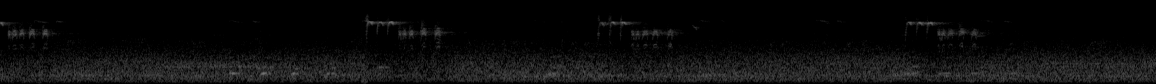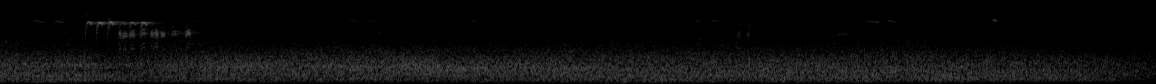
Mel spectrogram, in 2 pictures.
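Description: Outdoor ambience with a bird repeating a short two-note call, a high note then a slightly lower one, five times about three seconds apart over a steady background hiss. After that only a few faint high chirps remain, and the sound fades out at the end.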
